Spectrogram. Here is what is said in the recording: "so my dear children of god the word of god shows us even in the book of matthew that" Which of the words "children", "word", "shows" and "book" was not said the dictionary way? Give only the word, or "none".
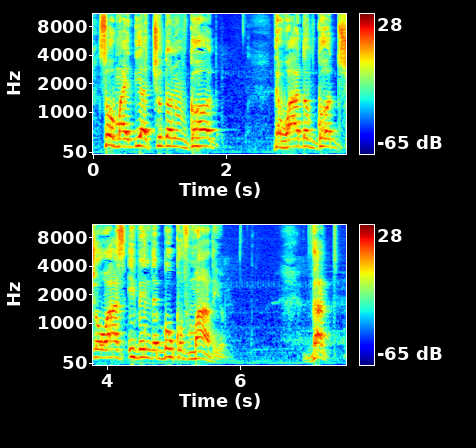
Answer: shows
